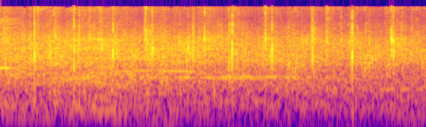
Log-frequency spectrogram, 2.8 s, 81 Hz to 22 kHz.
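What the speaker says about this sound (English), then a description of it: "Give him a round of applause." An audience at an anime convention cosplay blind-date stage event (Eirtakon 2014) gives a round of applause, steady dense clapping from many hands sustained across the whole moment.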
